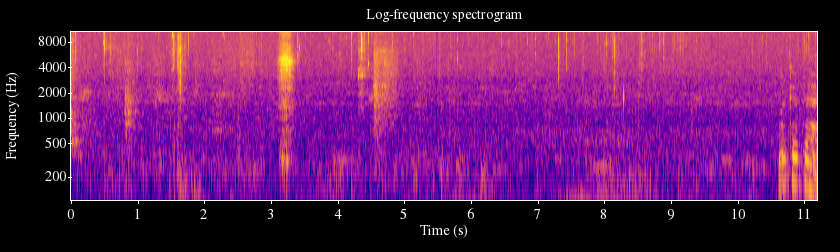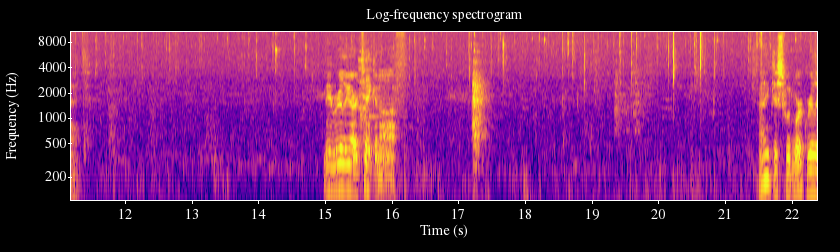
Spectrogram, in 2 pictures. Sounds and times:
Fire: 0.0 - 22.3.

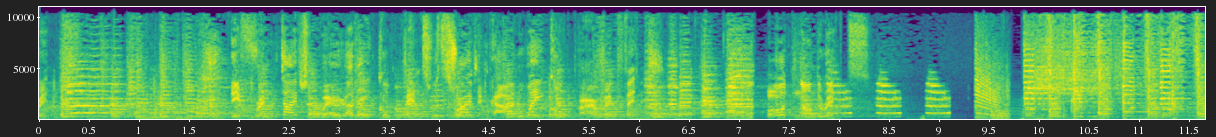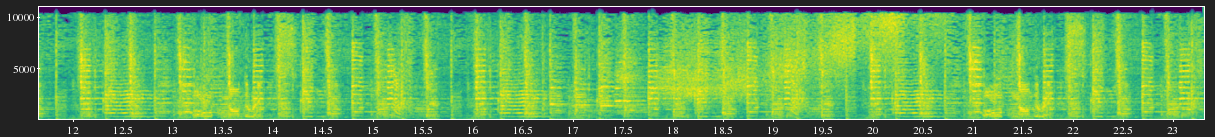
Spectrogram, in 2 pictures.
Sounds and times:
Funny music: 0.0 - 23.3.

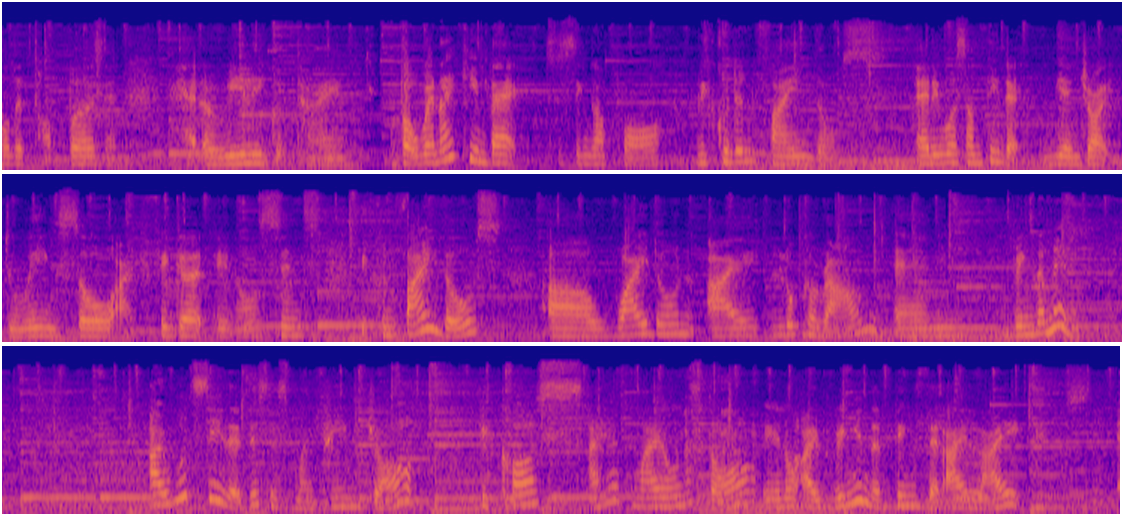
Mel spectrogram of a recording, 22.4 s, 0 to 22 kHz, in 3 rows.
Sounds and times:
Music: 0.0 - 22.3
Speech: 15.9 - 22.3.

